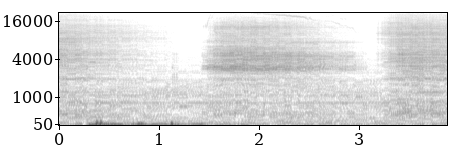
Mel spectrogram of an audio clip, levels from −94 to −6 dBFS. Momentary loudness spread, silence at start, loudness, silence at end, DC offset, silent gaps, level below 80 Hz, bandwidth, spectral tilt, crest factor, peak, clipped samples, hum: 11 LU; 0 s; -54 LUFS; 0 s; under 0.1%; none; -60 dBFS; over 20 kHz; -1.5 dB/octave; 18 dB; -36 dBFS; under 0.1%; none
